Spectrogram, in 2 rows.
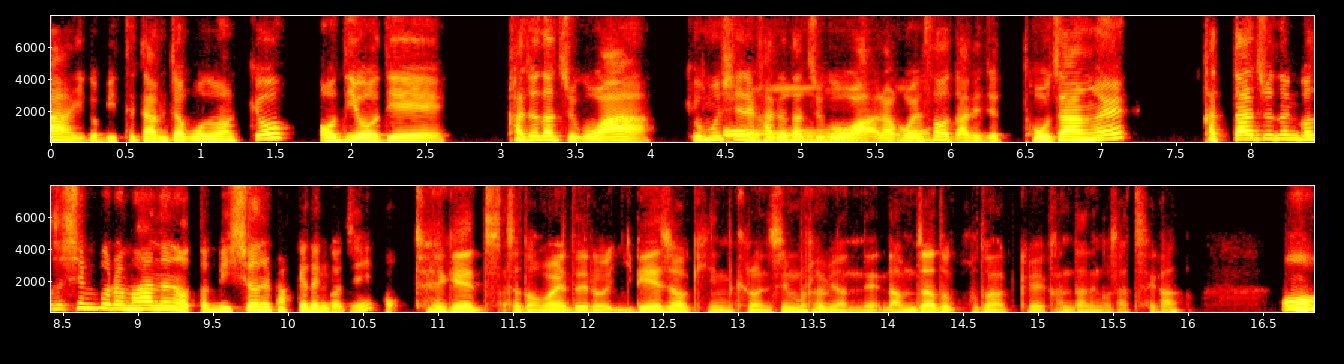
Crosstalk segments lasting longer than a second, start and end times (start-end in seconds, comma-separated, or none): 4.4-6.1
